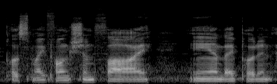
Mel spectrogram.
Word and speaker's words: phi: Okay, so I looked up the Greek letter here, and that Greek letter is written like that and pronounced phi.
